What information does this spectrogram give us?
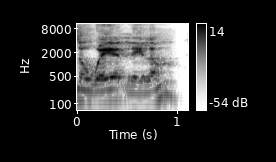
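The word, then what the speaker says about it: snəw̓eyəɬ leləm̓: see at the bottom it's pronounced no way at Leila and it means kind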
